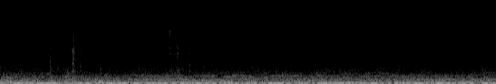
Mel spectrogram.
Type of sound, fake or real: fake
